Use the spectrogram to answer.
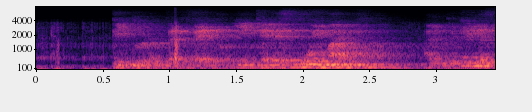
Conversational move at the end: listening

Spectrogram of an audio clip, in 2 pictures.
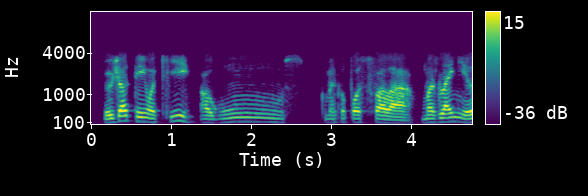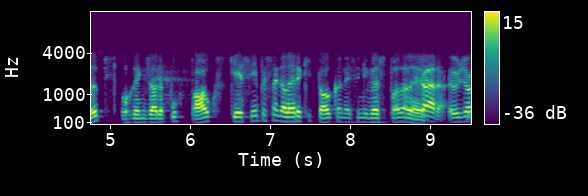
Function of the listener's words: taking over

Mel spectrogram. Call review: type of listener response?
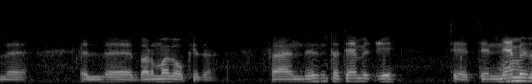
listening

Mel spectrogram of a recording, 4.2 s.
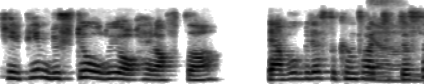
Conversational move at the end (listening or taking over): listening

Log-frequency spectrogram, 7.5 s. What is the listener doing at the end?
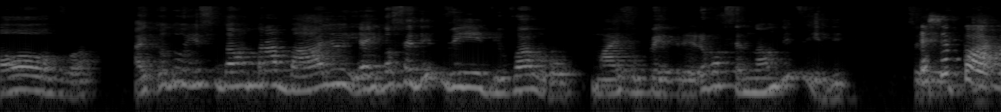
taking over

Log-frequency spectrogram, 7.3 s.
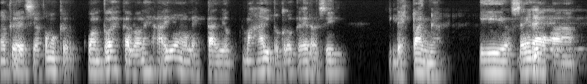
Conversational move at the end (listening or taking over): listening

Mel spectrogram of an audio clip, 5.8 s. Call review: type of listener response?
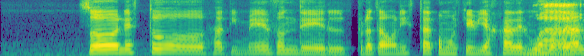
taking over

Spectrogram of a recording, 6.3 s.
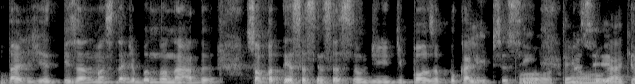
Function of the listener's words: taking over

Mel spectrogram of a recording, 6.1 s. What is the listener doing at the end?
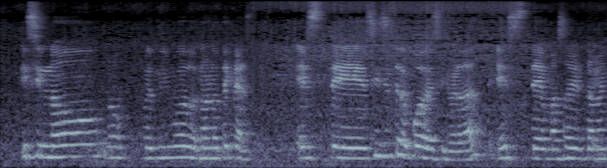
listening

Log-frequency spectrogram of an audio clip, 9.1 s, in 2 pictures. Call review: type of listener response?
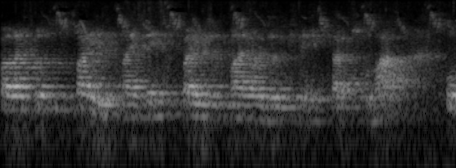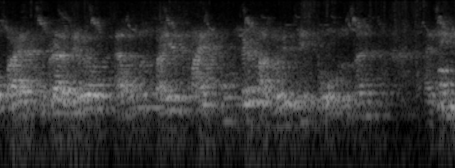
listening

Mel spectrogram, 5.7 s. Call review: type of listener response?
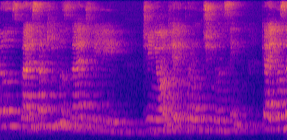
listening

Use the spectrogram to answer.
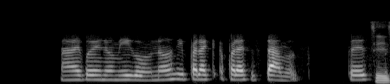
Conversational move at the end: listening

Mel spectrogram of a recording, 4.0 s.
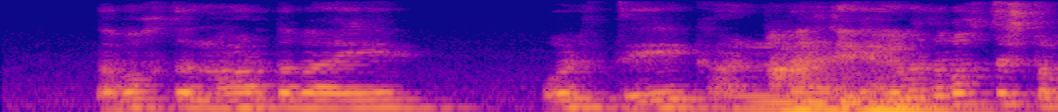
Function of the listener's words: listening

